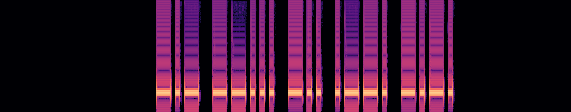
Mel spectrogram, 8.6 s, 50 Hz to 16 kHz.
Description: Morse code, heard as a keyed tone, about 17 wpm, 700 Hz. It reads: K7DPC
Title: USA Call Signs - 5 Characters - Repeated 2x - 17wpm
